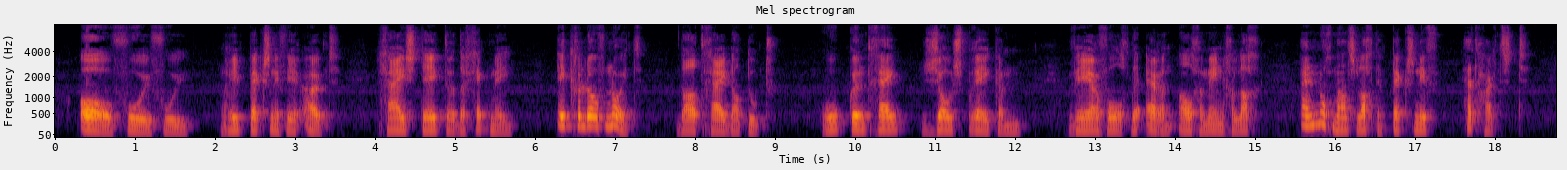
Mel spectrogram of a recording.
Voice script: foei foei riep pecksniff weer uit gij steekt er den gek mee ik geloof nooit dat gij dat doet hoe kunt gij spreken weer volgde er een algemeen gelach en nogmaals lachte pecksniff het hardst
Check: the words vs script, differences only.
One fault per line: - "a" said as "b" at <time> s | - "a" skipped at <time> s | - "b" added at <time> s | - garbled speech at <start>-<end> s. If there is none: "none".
- "zoo" added at 10.8 s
